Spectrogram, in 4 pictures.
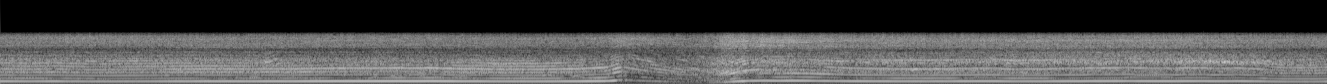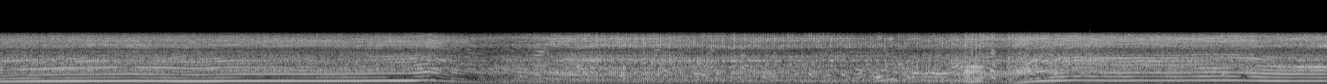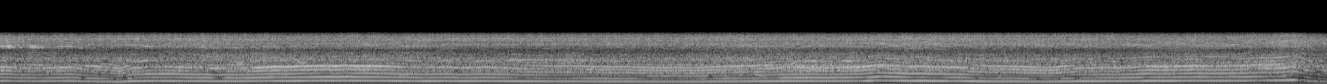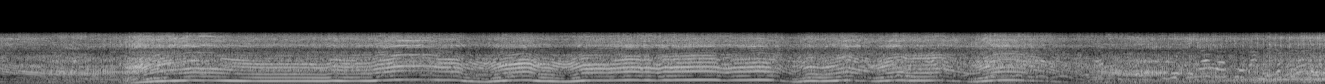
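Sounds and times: chainsaw cutting wood: 0.0 - 53.0.

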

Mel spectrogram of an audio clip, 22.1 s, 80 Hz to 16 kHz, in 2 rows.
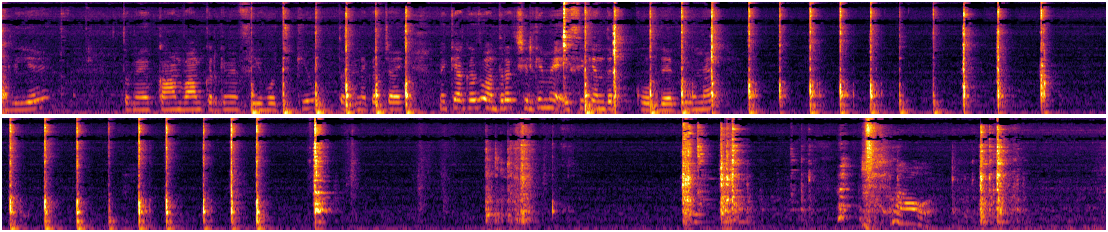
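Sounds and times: pounding in a steel pot: 5.6 - 14.4.

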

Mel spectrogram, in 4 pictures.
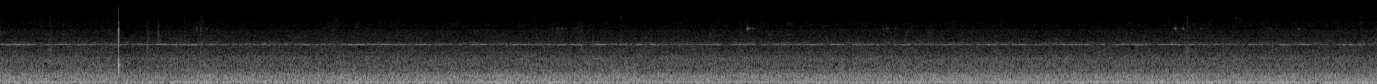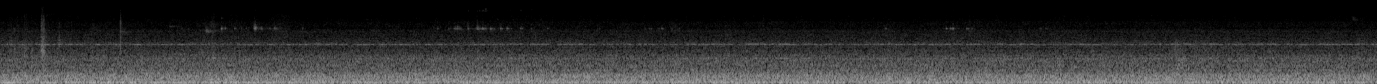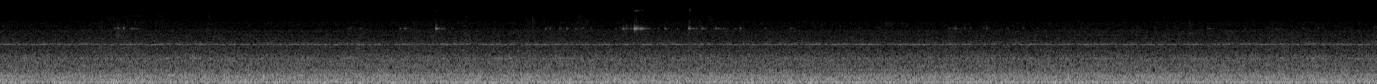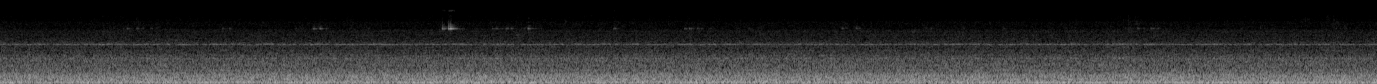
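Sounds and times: thin high whine: 0.0 - 55.0.

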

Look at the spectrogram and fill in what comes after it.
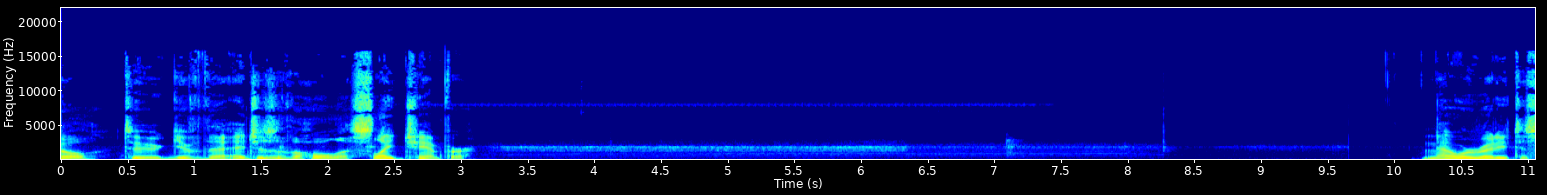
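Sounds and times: lathe running with thin whine: 3.2 - 9.6.

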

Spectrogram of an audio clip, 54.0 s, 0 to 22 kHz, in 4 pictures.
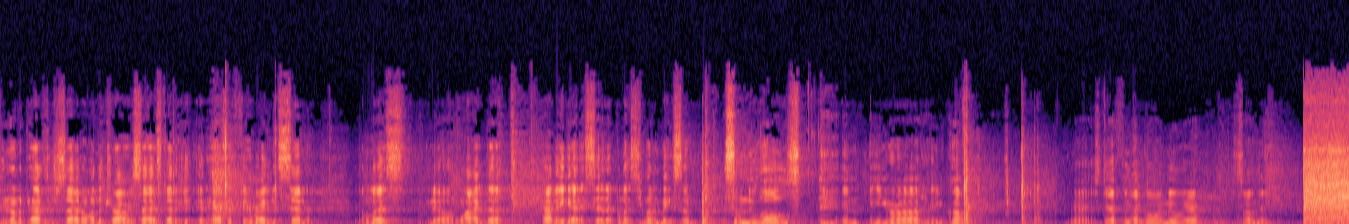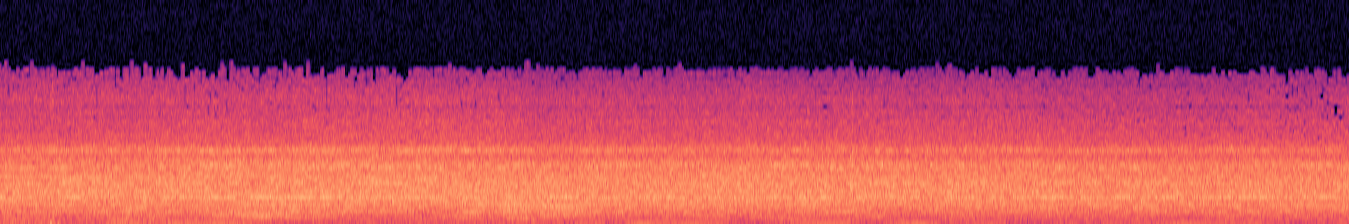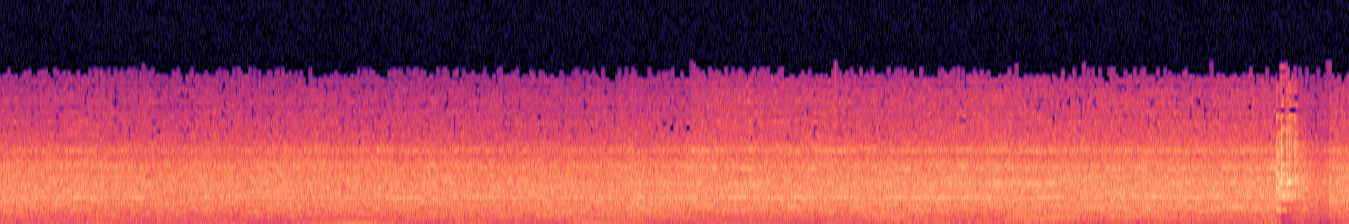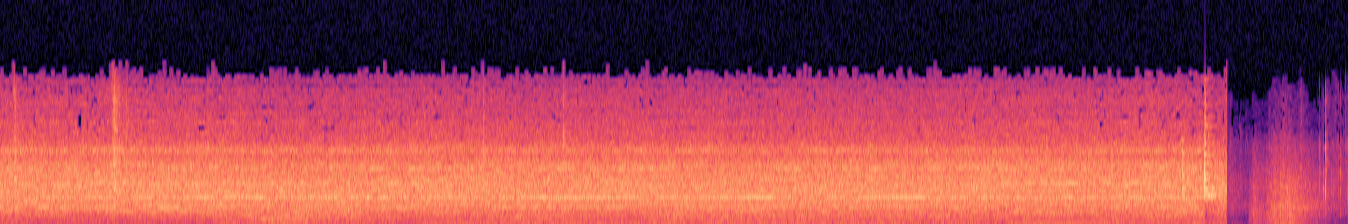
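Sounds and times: machine whoosh and hum: 14.4 - 21.1.

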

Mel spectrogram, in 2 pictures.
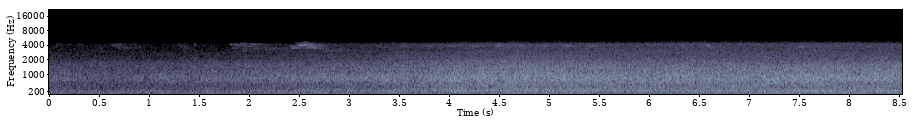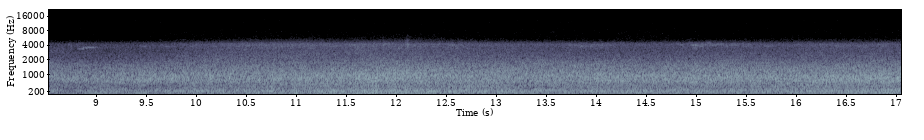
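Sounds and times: outdoor background rush: 0.0 - 17.0.

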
